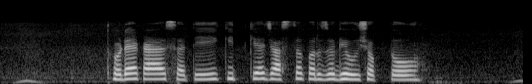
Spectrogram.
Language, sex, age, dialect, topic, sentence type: Marathi, female, 25-30, Standard Marathi, banking, question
